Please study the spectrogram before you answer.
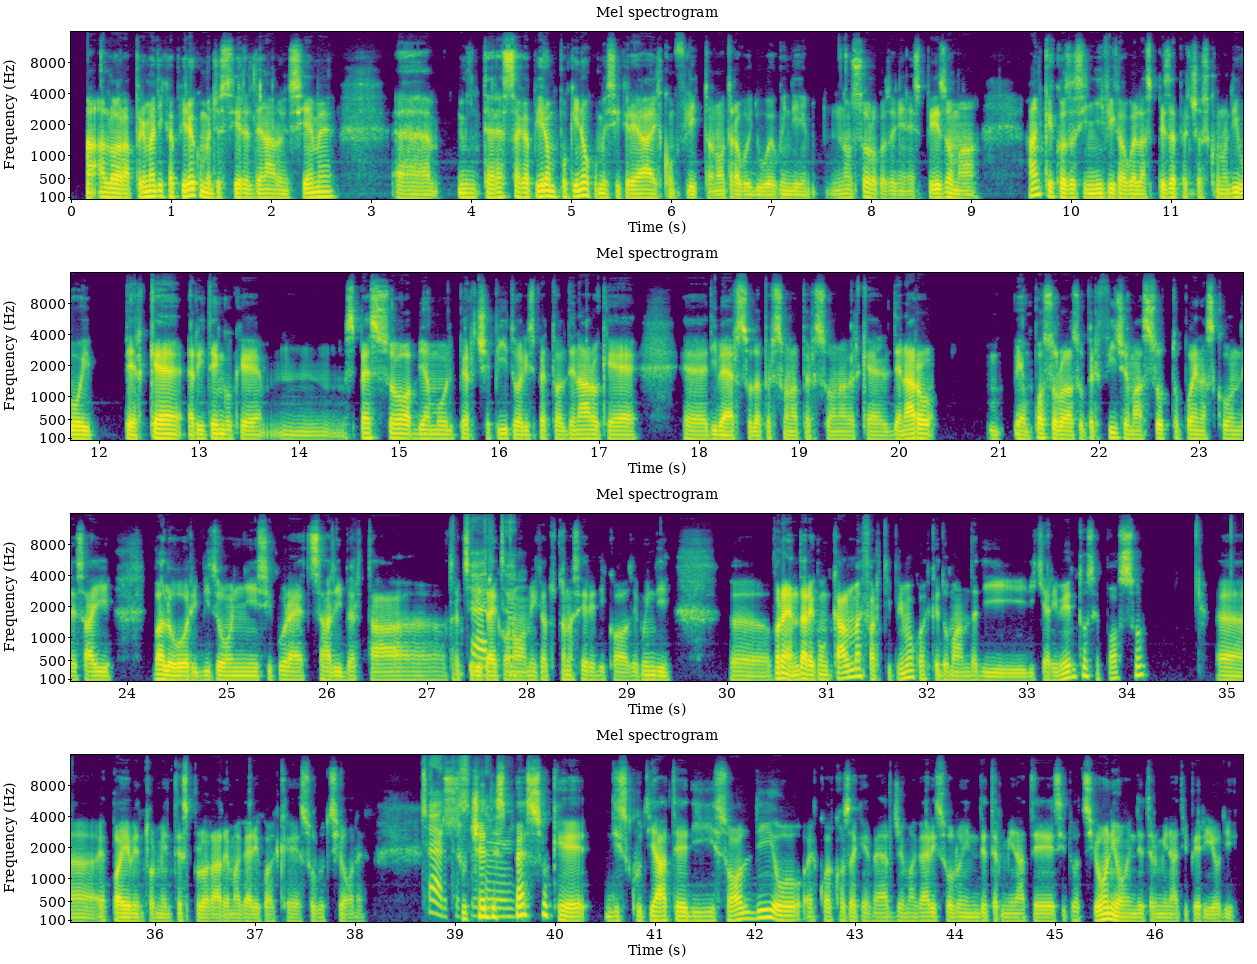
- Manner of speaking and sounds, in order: tapping; background speech; other background noise; drawn out: "libertà"; "qualcosa" said as "quacosa"
- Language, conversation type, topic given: Italian, advice, Come posso gestire un conflitto con il partner su come spendere e risparmiare denaro?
